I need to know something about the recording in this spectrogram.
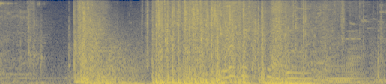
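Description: Rapid gunshots crack close by.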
